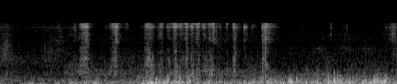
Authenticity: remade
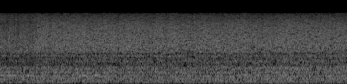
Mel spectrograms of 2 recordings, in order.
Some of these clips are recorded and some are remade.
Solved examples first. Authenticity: recorded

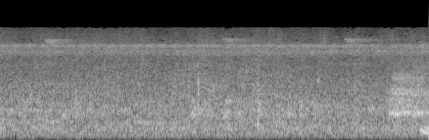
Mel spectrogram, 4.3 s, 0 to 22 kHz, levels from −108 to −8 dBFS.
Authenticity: recorded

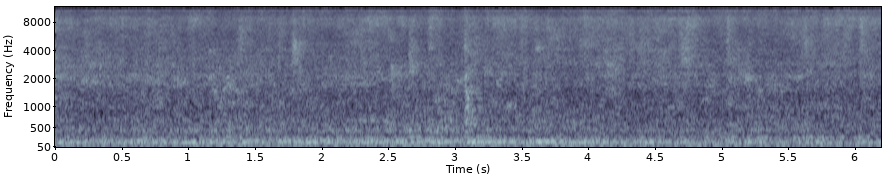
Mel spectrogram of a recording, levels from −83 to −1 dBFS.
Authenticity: remade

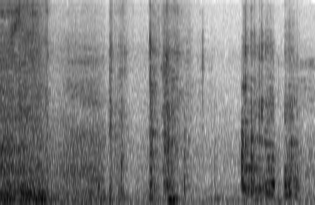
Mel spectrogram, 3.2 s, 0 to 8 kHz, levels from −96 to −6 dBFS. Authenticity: recorded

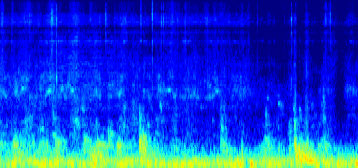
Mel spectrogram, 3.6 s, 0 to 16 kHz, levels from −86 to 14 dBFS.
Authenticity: remade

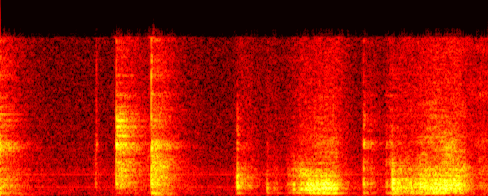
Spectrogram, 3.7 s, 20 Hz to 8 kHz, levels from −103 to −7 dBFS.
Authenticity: recorded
